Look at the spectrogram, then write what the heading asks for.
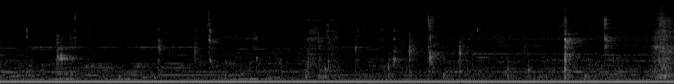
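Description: A person chewing food, with short irregular clicks from the mouth and hands, the sharpest about five and a half seconds in, over a steady low hum.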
